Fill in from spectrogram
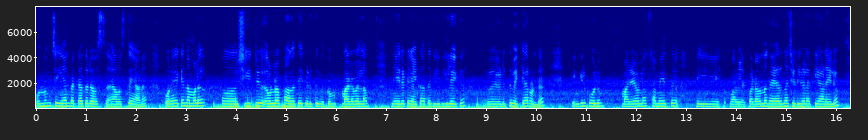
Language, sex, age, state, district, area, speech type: Malayalam, female, 30-45, Kerala, Alappuzha, rural, spontaneous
